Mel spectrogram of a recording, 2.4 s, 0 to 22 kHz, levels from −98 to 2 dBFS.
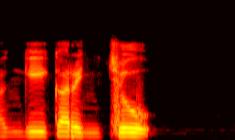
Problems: none marked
